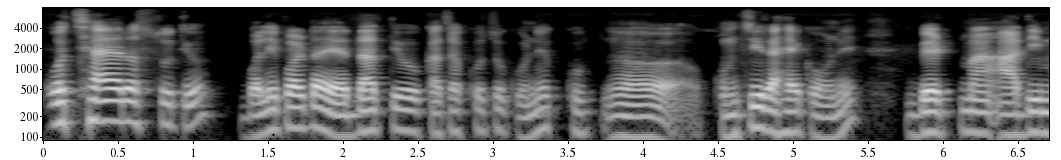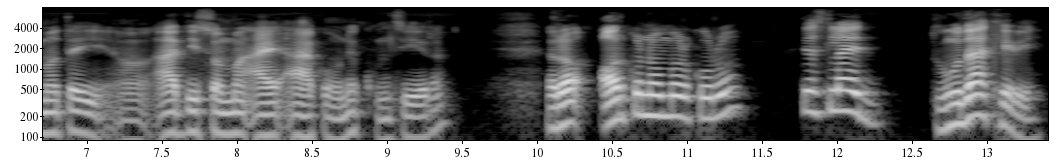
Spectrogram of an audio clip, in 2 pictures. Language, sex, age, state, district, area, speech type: Nepali, male, 45-60, West Bengal, Kalimpong, rural, spontaneous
